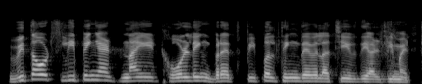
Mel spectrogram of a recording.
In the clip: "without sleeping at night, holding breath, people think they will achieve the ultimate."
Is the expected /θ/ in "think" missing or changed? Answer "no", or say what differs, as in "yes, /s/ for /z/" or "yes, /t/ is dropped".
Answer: yes, /t/ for /θ/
